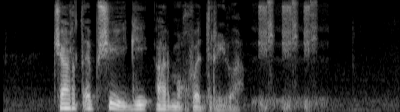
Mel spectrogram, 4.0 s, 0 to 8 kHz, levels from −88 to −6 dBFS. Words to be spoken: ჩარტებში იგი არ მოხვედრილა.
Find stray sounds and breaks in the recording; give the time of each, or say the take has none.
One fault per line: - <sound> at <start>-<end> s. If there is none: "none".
- laugh at 2.6-3.2 s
